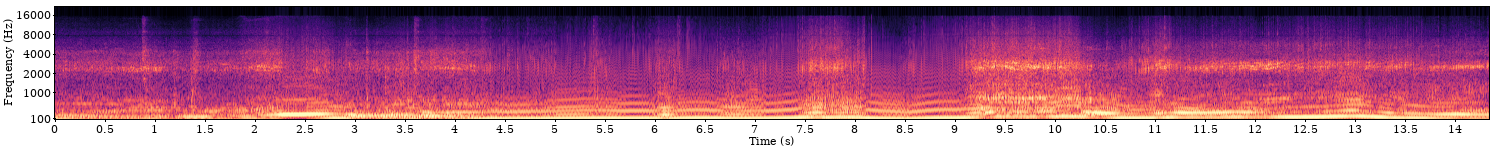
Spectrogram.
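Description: A lifted Jeep Cherokee's engine revving hard under load as it climbs a steep, rutted dirt hill, its pitch rising and falling again and again as the throttle is worked.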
